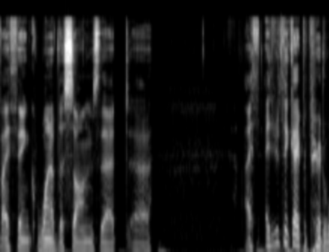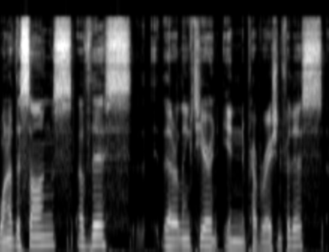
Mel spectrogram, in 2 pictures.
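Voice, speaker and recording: A man casually reading a fan story aloud, rambling between passages and clearing his throat. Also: mid-range voice, dry recording, studio quality. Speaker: reader and narrator.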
